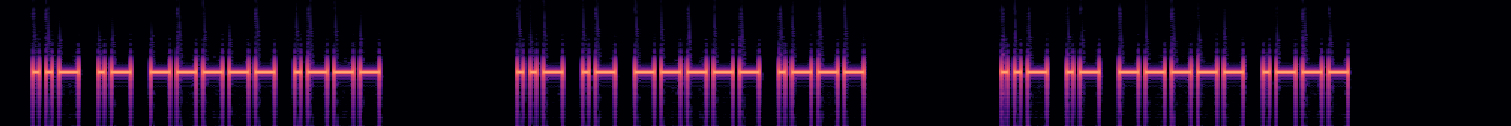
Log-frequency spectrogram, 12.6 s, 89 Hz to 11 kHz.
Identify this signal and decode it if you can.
Morse code, heard as a keyed tone, about 22 wpm, 700 Hz. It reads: UA0J UA0J UA0J
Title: DXCC-100 Call Signs - 4 Characters - Repeated 3x - 22wpm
